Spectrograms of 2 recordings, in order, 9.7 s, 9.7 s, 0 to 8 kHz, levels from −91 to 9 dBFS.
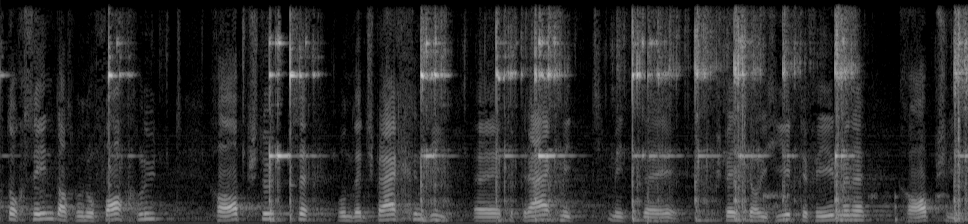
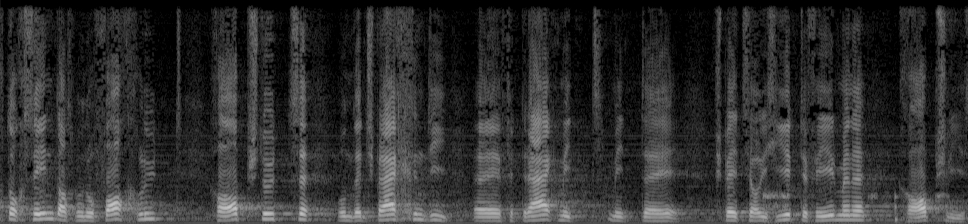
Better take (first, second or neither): second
